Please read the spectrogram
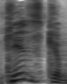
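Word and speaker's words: Kiszka: It's Josh, Jake, and Sam Kiska. – Kiska, yeah. – Okay. – Yeah. – Which is why they went by Van Fleet, Greta Van Fleet. Because the Kiska brothers doesn't have the same...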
